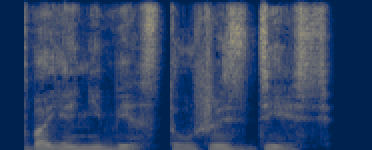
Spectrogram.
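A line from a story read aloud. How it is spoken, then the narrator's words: Growl. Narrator (Russian): прорычал он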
